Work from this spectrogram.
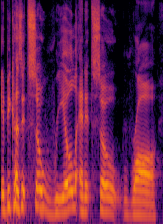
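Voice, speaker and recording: Animated, sweary woman chatting. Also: lowish voice, a little slow. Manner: profane, emphatic, gushing. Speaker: audio drama director. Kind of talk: casual panel chat.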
